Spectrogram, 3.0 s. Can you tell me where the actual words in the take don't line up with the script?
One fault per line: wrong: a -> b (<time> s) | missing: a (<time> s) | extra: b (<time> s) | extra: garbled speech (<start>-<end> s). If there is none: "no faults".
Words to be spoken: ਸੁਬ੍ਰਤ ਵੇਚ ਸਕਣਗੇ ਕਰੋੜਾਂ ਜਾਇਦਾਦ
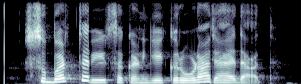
no faults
